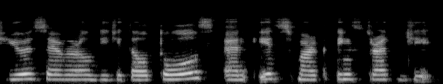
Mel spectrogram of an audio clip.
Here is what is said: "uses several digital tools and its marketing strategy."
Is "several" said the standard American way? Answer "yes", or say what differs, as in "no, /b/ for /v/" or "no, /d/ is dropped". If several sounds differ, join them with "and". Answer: no, /v/ is dropped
